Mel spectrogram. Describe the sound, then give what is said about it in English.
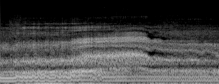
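A Tasmanian devil screams in one sustained, harsh, rasping wail, loud and steady with dense buzzing harmonics and a growling, throaty edge that wavers slightly in pitch before cutting off. “Oh, and they scream like Linda Blair in The Exorcist. Here's a taste.”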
